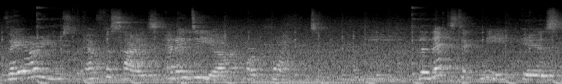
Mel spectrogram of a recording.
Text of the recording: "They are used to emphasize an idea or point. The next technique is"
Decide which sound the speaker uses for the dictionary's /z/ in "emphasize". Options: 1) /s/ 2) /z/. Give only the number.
2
